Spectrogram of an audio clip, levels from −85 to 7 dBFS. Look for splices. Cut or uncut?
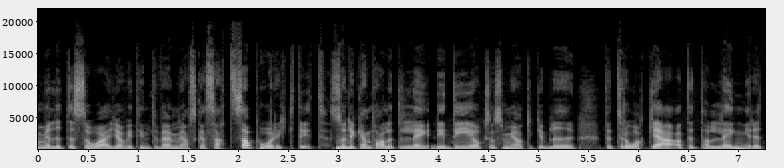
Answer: uncut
